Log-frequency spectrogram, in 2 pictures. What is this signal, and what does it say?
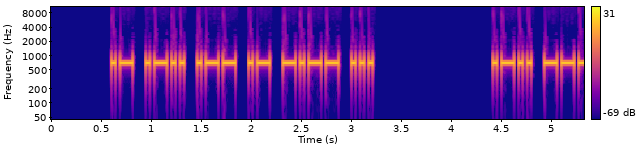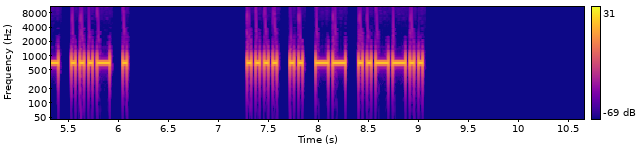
Morse code, heard as a keyed tone, about 28 wpm, 700 Hz. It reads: ALWAYS LOVE HIM?
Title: 4x Word-Spacing - Sentences from Top 400 Words - 28wpm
